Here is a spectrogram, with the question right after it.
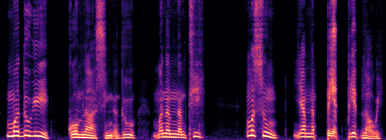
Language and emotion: Manipuri, disgusted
